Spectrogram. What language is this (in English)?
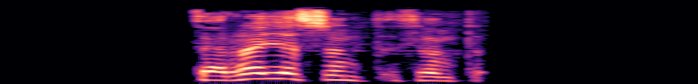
Kabyle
